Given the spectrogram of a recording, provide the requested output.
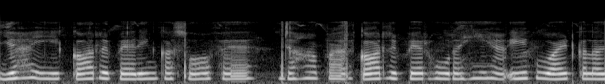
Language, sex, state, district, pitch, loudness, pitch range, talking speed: Hindi, female, Bihar, Begusarai, 260 Hz, -16 LUFS, 250-270 Hz, 180 wpm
